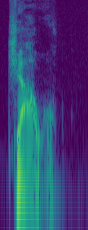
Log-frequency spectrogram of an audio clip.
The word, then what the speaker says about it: Joule: The joke's on him and his heirs, though, because he pronounced his last name Jowl.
